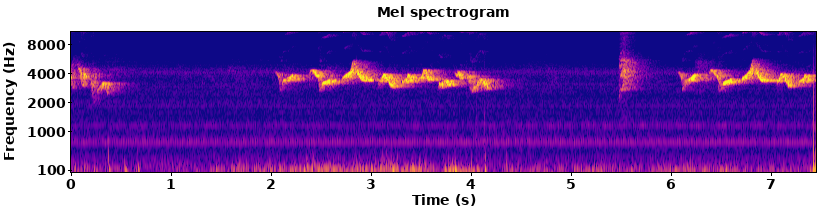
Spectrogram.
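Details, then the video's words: Angry three-year-old Ultramarine grosbeak of the fibra song style singing two bursts of clear, fast whistled notes that rise and fall, separated by a pause of about two seconds. A steady low electrical hum and faint background rumble run throughout. "Azulão zangado"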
